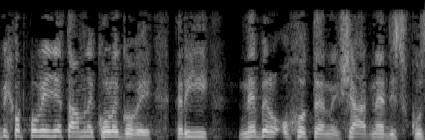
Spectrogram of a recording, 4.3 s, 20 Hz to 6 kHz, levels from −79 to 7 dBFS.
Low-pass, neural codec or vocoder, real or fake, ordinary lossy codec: 5.4 kHz; none; real; none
